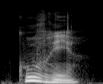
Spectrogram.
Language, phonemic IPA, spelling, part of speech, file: French, /ku.vʁiʁ/, couvrir, verb, Fr-couvrir.ogg
- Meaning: 1. to cover up, to cover (put a cover over) 2. to cover (feature, discuss, mention)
